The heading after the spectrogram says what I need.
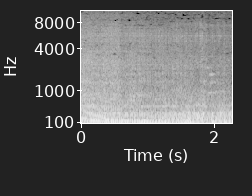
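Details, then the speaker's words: Honda Supra X 125 fuel-injected single after tune-up, ECU reset and fault codes cleared, started without throttle: smooth, even idle with a steady beat and no misses, rattles or hunting; normal idle. "Udah enak ya teman-teman nih."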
